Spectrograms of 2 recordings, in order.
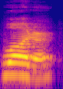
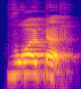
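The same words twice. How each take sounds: First: The middle consonant is a quick soft D. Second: The middle consonant is a clear, hard T. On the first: "in actually it sounds like water" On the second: "we say this word like water"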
